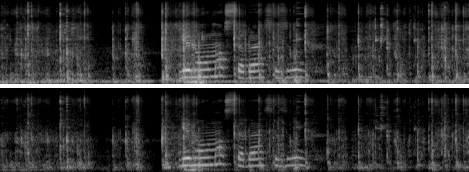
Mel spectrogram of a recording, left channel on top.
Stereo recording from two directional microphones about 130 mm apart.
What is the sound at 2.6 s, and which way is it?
Typewriter, 30° left (ahead or behind).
